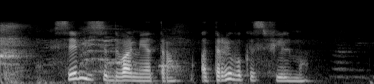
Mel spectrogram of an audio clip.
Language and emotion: Russian, neutral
